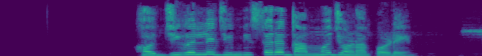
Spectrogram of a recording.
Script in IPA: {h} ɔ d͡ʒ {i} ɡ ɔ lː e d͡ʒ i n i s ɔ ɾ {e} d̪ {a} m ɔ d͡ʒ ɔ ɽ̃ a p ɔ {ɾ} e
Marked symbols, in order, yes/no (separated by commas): yes, yes, yes, yes, no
